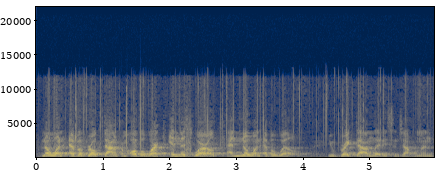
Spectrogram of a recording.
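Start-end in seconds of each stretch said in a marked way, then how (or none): none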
